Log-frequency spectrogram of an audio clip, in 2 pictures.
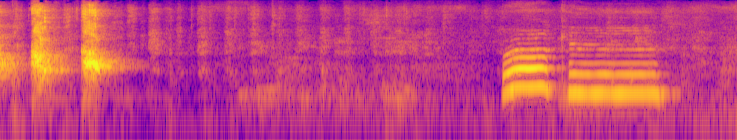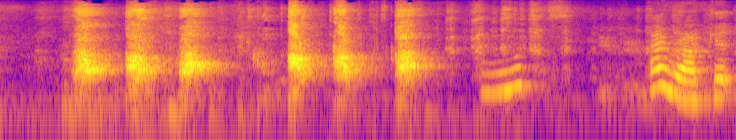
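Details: Foster dog Rocket alternates a rapid burst of barks with drawn-out rising whines, a tonal whine near the middle, then a run of quick barks and a final upward whine, indoors.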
